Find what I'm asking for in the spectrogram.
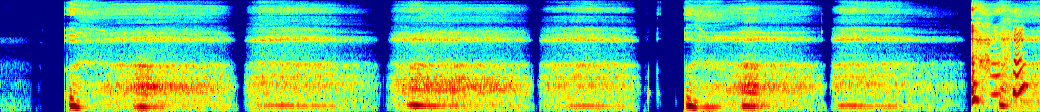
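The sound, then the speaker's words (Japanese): A girl breathing softly and slowly, about seven drawn-out breaths with short gaps between them, some sounding like sighs or light gasps, with no words. “こんな感じでうちの呼吸の音が聞こえてくるの。”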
